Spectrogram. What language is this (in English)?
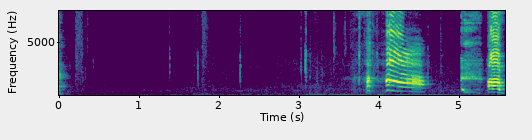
Bulgarian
